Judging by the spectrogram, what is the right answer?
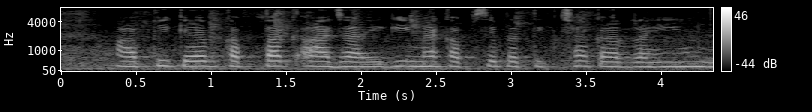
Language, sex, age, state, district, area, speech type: Hindi, female, 18-30, Madhya Pradesh, Seoni, urban, spontaneous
